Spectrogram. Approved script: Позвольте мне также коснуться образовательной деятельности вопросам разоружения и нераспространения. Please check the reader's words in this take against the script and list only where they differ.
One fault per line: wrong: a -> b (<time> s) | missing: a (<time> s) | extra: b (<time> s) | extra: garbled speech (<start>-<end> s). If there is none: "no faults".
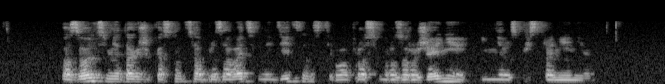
no faults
